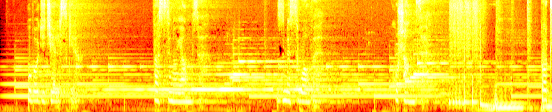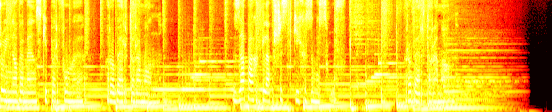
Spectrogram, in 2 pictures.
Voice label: POL Commercial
